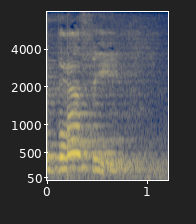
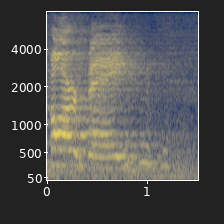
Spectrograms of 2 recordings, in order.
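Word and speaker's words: Barfée: Barfy. It's pronounced Barfay.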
